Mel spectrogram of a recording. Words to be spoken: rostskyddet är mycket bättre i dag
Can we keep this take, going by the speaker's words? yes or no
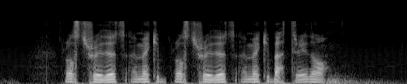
no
